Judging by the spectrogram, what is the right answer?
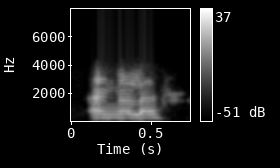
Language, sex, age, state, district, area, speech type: Malayalam, female, 30-45, Kerala, Idukki, rural, conversation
